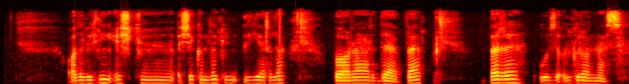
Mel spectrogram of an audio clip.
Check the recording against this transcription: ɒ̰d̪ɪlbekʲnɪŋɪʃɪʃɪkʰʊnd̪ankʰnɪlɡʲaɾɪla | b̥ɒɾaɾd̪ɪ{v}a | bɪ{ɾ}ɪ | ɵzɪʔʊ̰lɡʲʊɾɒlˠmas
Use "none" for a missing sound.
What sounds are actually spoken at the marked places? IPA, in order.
v, ɾ

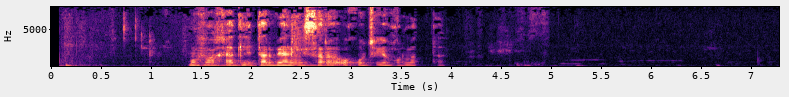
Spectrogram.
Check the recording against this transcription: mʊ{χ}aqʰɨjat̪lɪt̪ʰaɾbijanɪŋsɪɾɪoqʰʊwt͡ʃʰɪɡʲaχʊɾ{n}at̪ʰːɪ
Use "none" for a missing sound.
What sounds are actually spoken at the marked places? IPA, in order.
f, m

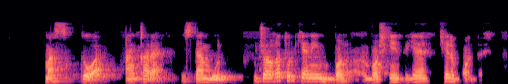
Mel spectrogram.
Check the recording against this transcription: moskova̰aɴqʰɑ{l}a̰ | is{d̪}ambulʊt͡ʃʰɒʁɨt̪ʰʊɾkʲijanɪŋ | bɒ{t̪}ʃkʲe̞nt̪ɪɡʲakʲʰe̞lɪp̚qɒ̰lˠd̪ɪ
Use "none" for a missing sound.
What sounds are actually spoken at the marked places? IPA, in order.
ɾ, t̪, none

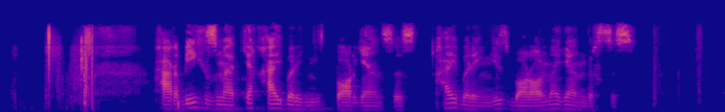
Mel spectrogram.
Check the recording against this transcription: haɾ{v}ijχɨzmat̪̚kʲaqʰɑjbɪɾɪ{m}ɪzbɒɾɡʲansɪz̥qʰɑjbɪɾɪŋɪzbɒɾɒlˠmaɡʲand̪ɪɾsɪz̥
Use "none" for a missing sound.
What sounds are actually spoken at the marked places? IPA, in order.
b, ŋ

